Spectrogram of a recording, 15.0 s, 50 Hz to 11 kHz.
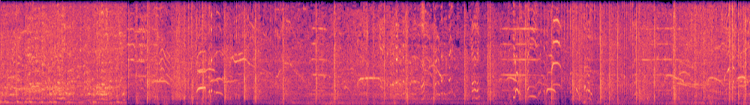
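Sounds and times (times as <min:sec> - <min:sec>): wavering tune or voices: 0:00.0 - 0:02.6
crowd noise: 0:00.0 - 0:15.0
high squeaks and whistles: 0:00.0 - 0:15.0.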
